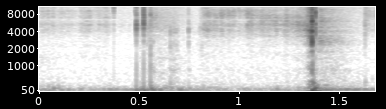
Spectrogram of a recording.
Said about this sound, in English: I'm doing ASMR. Taking off the sticker.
